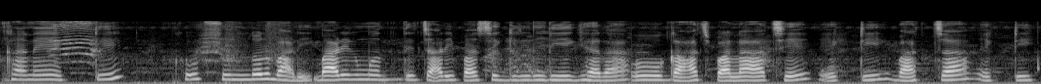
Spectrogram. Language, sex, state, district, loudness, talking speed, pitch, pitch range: Bengali, female, West Bengal, Kolkata, -18 LUFS, 100 wpm, 205 Hz, 190-225 Hz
